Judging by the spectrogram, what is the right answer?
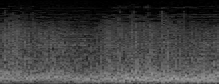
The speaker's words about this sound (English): At a Keithley quarry, they're getting ready for the big blast.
